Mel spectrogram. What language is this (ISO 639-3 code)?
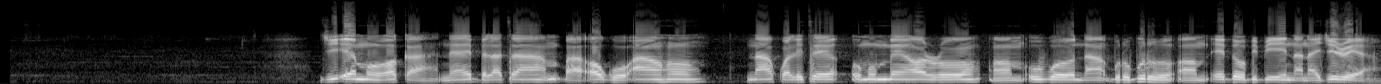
ibo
